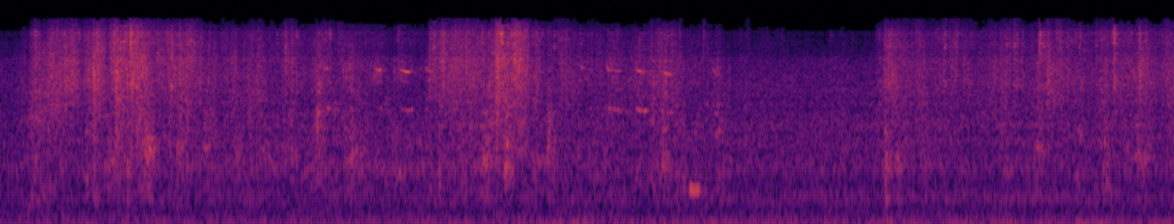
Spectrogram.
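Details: Animal shelter dogs playing and running together at daycare. Scattered short barks and yips, some whimpering, rise now and then over a steady low rumble and busy background noise.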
